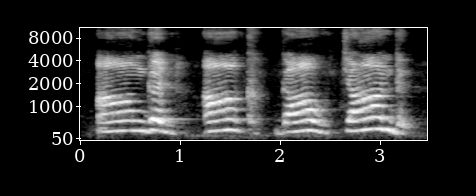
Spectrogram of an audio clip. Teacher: इस आवाज के साथ सिर्फ नाक की साउंड टच होरी नाक से आवाज निकल रही है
